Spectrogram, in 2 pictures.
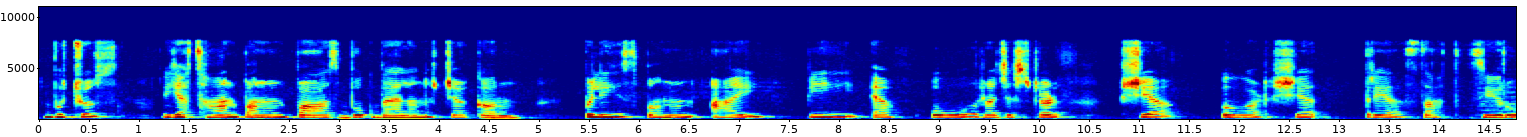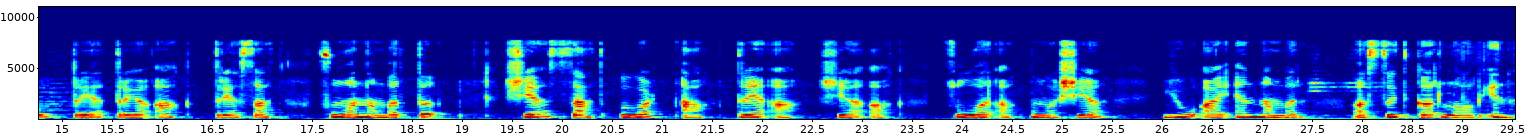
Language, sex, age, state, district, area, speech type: Kashmiri, female, 30-45, Jammu and Kashmir, Shopian, rural, read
